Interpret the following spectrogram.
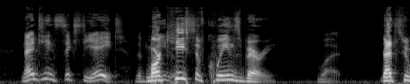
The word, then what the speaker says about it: Marquess: like it's spelled Marquez. Marquess, but it's the Marquis of Queensberry.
